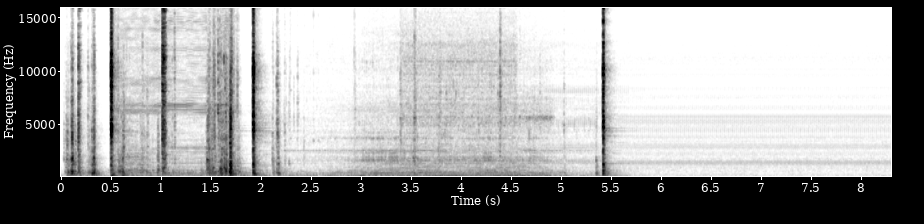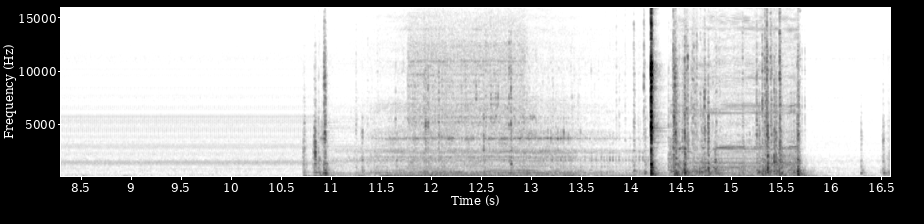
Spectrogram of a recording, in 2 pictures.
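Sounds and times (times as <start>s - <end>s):
video tape inserted and ejected from a tape deck: 0.1s - 5.7s, 10.7s - 15.8s.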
